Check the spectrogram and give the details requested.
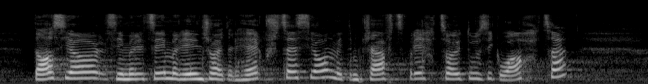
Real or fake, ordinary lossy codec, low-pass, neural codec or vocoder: real; AAC, 48 kbps; 10.8 kHz; none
